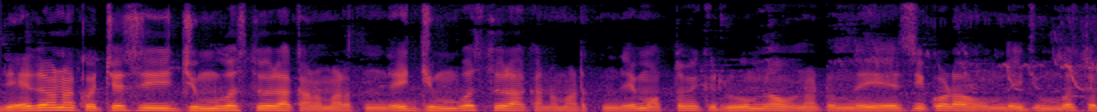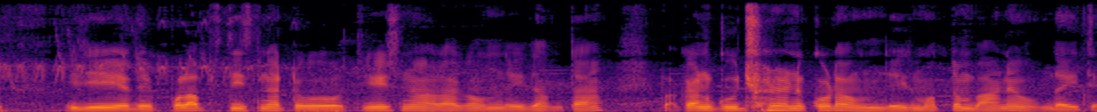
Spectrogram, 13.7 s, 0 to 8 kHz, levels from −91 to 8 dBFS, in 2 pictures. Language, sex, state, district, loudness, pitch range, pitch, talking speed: Telugu, male, Andhra Pradesh, Guntur, -26 LUFS, 120-145 Hz, 130 Hz, 140 wpm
